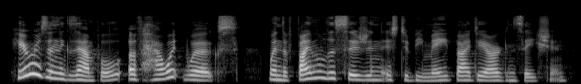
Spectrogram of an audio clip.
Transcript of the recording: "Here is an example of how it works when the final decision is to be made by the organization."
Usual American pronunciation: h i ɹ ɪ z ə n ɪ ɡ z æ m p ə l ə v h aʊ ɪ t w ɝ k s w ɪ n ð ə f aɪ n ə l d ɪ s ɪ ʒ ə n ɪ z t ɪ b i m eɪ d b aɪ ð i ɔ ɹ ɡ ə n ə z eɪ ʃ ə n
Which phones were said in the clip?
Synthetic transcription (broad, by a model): h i ɹ ɪ z ə n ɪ ɡ z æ m p l ə v h aʊ ɪ t w ɝ k s w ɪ n ð ə f aɪ n l d ɪ s ɪ ʒ ə n ɪ z t ɪ b i m eɪ d b aɪ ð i ɔ ɹ ɡ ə n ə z eɪ ʃ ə n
